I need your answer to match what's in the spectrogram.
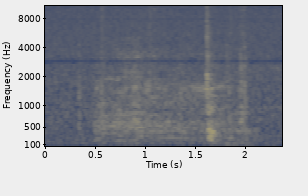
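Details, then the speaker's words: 1994 Corvette C4 headlight motor after replacing the worn, slipping plastic drive gear; smooth quiet whir for about a second, then one soft thunk as the lamp seats, with no grinding or motor running on; normal headlight motor operation. "Nice light. Sounds really strong. Um, everything's functioning perfectly. Goes up and goes down. No grinding, no uh excess motor running."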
